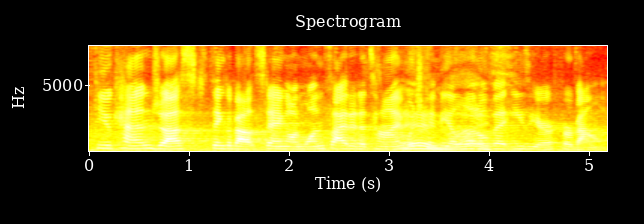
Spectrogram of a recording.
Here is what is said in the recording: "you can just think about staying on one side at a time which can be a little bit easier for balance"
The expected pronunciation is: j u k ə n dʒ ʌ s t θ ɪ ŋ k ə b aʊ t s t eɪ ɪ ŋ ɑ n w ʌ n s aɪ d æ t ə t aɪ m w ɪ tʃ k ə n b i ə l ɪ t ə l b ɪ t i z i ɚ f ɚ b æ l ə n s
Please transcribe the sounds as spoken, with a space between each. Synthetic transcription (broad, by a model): j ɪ k ə n dʒ ʌ s t θ ɪ ŋ k ə b aʊ t s t eɪ ɪ ŋ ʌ n w ʌ n s aɪ d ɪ t ə t aɪ m w ɪ tʃ k ə n b i ə l ɪ t l b ɪ t i z i ɚ f ɚ b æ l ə n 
